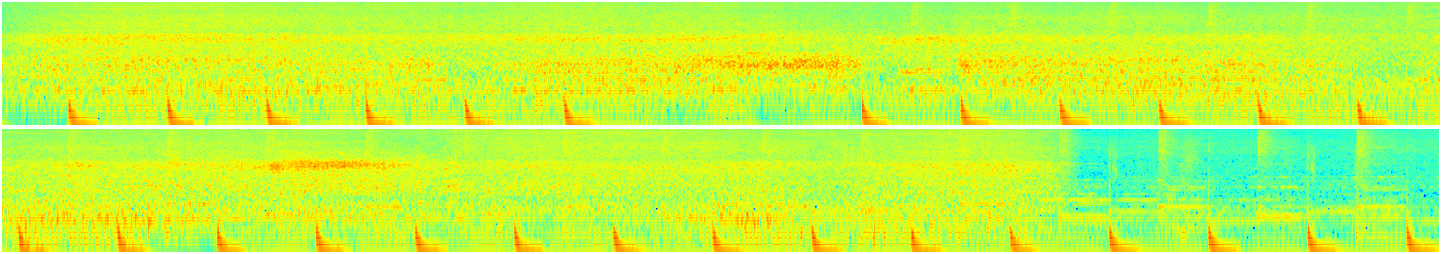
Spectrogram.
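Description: Pressure washer spraying a jet of water onto a car's bodywork: a loud, steady hiss that cuts off near the end. A background music track with a steady beat plays under it throughout.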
